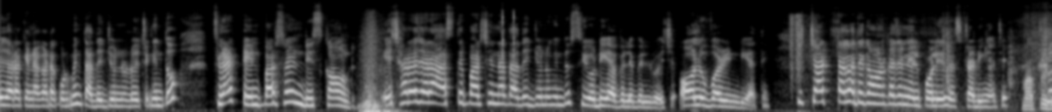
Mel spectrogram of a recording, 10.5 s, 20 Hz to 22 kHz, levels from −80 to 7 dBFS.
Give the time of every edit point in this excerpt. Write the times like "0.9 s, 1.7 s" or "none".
3.7 s, 8.0 s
